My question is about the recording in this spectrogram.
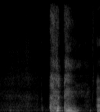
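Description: A man coughs twice, clearing his throat, about a second in after a brief quiet pause.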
